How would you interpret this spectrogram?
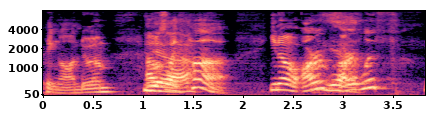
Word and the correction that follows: Amleth: Amleth. I think it's, like, it's Amleth. Just Hamlet, but they switched the letters.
